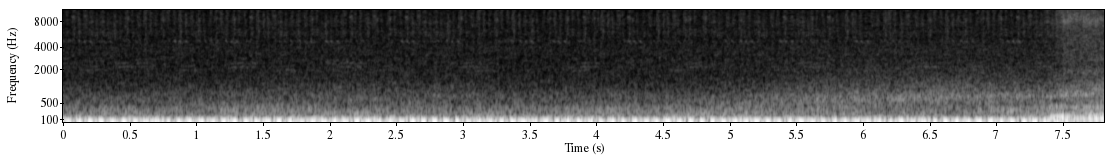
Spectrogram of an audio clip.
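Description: A car engine idles.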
